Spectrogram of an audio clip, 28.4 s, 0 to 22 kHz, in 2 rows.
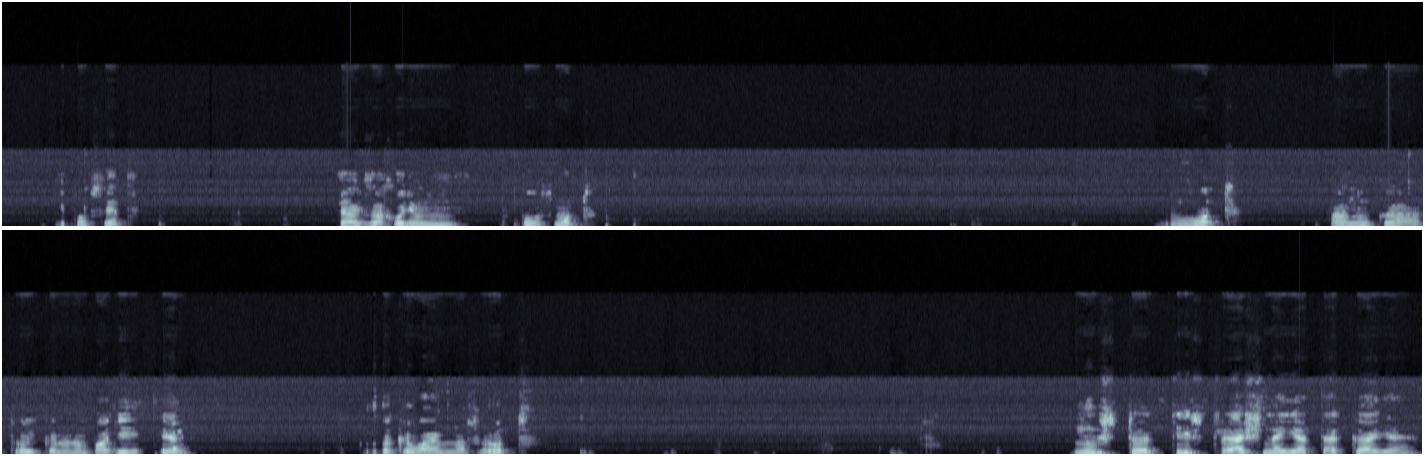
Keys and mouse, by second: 1.7 middle click, 3.8-5.6 drag, 6.2 space, 9.7 space, 10.8-12.0 middle drag, 13.2 click, 14.2 KP_3, 16.0 r, 18.7 click, 19.1-20.1 middle drag, 21.1 middle click, 21.8 r, 25.2 g.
